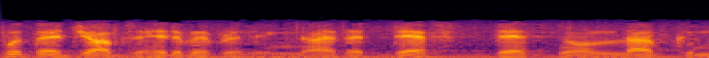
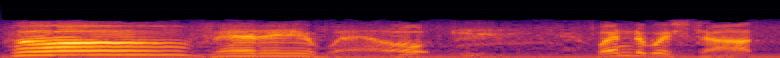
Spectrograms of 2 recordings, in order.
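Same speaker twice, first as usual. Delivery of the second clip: breezy mock consent; 10 semitones higher, 10 dB louder, slower than usual. Cheerfully joining a risky plan.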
